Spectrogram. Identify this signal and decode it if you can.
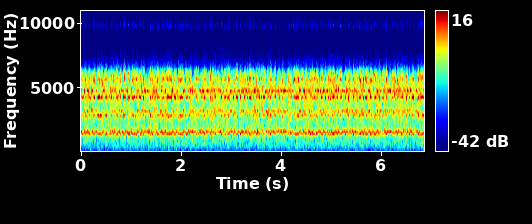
Two-tone teleprinter signal, about 170 Hz shift.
